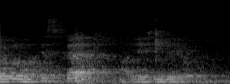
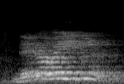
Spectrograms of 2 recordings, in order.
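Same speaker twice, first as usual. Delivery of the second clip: higher, slow indignant outcry; Paul yelling back; 8 semitones higher, 4 dB louder, slower than usual. Retold or imitated. Paul shouting back at the high priest, indignant. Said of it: "더 크게 소리를 질러요".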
